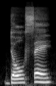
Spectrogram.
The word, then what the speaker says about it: Dolce: I'm your host Chi, pronounced dolce, like sweet softness whispered in French.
